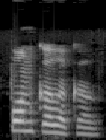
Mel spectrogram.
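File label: "понкӧлӧкӧл", Komi, female; kpv audio dict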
